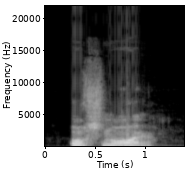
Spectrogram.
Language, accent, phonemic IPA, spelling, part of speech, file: French, Canada, /uʁs nwaʁ/, ours noir, noun, LL-Q150 (fra)-ours noir.wav
- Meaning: black bear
